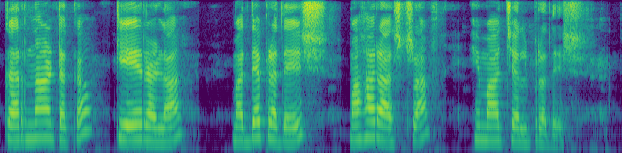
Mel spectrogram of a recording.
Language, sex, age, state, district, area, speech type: Kannada, female, 18-30, Karnataka, Bidar, urban, spontaneous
